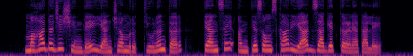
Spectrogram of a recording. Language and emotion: Marathi, neutral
